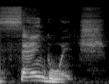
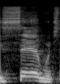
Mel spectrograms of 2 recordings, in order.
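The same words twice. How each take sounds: First: "sandwich" as SANG-gwitch, slowly. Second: Said in the usual way. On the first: Retold or imitated. Imitating Guyanese James, sandwich as SANG-gwitch. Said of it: "with a G". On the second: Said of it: "said sandwich with a G".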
